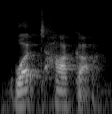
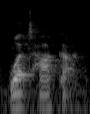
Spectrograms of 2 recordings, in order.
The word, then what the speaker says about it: Oaxaca: Oaxaca. Oaxaca.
